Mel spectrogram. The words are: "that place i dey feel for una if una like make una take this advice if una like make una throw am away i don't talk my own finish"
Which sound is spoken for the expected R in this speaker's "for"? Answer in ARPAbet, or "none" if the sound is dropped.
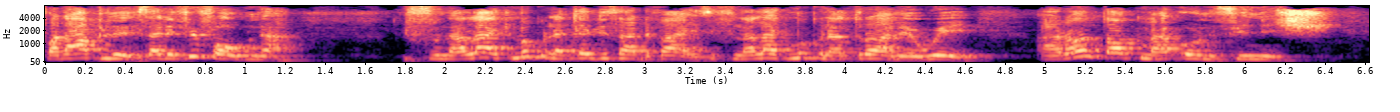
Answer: W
